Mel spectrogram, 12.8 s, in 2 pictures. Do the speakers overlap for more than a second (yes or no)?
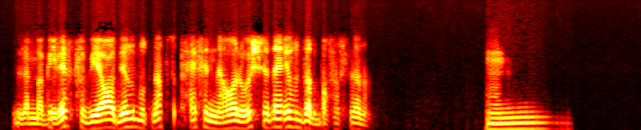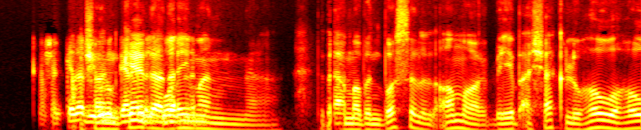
yes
